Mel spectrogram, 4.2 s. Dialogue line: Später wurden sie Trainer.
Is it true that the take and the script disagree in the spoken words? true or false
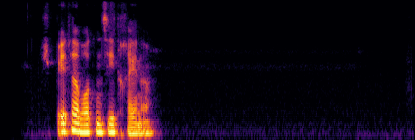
false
